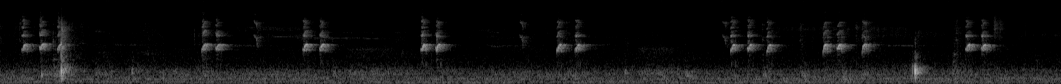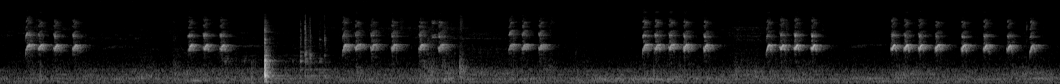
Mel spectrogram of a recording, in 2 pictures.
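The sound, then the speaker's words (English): Many short, bright chirps from nesting birds inside an aviary cell, coming in quick repeated clusters throughout, with a few sharp knocks in between and no talking. “I'm now inside the cell of birds 5, 9, and 3, 3. She's on the nest, and I'm going to check the nest here.”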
